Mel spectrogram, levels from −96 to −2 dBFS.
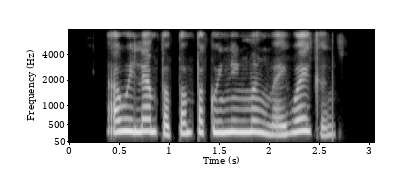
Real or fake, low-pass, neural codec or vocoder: fake; 7.2 kHz; autoencoder, 48 kHz, 128 numbers a frame, DAC-VAE, trained on Japanese speech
